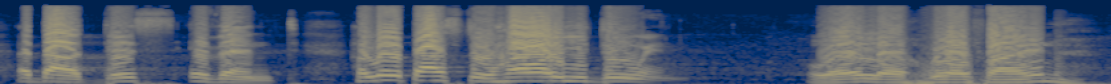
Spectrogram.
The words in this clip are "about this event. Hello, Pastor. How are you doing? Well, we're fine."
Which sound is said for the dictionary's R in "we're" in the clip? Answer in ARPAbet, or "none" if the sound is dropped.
L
